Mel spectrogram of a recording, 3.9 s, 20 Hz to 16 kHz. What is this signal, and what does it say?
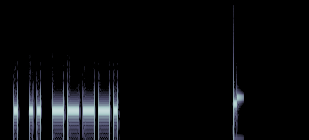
Morse code, heard as a keyed tone, about 25 wpm, 700 Hz. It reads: EI9
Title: Callsign Prefixes for Top 50 DXCC - 25wpm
